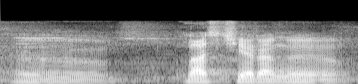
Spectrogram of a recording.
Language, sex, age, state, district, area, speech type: Bodo, male, 30-45, Assam, Udalguri, urban, spontaneous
